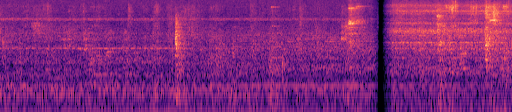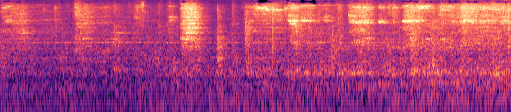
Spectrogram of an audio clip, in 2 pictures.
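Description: Vande Bharat Express electric train pulling out of the station, heard from inside the coach: a steady low rumble with wheel and track noise and scattered clicks. It grows slowly louder as the train gathers speed, with a momentary break about five seconds in.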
